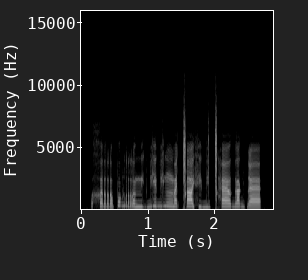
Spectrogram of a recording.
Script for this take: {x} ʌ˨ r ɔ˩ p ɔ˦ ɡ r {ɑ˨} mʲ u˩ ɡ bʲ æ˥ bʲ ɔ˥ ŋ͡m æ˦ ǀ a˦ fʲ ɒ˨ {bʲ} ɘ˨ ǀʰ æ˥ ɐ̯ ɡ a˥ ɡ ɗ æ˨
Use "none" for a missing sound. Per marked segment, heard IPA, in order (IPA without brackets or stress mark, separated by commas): x, ɔ˨, bʲ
